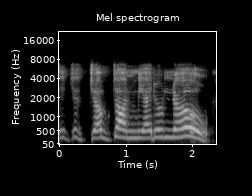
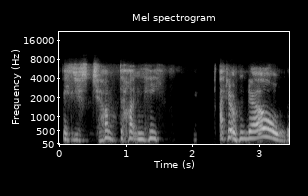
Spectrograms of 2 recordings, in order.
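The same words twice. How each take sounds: First: Higher, innocent bewildered shrug; lightly voiced puzzled old lady; imitating grandma. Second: Same line as grandma. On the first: Grandma covered in powder, higher innocent bewilderment. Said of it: "She goes". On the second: Shown as a demonstration. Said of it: "This is how I feel".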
